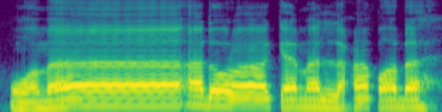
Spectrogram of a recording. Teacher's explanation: ما مد منفصل ہے، 3 الف کی مقدار کے برابر کھینچ کر پڑھیں گے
